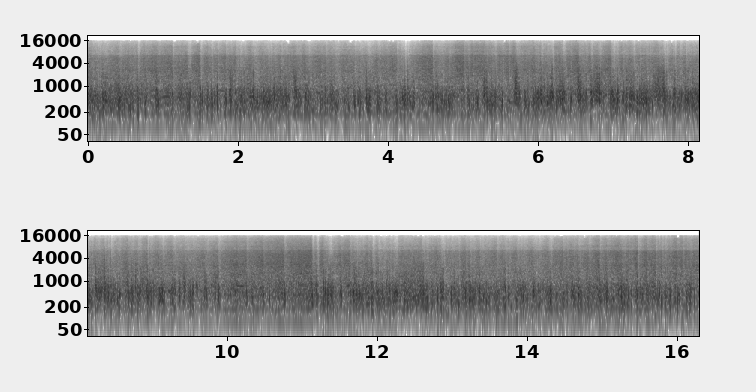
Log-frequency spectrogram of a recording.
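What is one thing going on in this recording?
A boat's engine hums steadily.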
